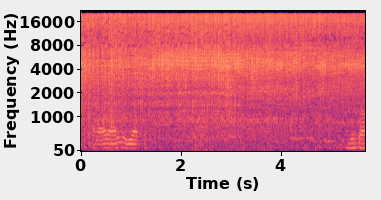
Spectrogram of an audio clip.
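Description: Steady, loud hiss of steam escaping under pressure from a pressure cooker whistle cooking lentils fills the whole stretch, with brief voices talking faintly in the background at the start and end.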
